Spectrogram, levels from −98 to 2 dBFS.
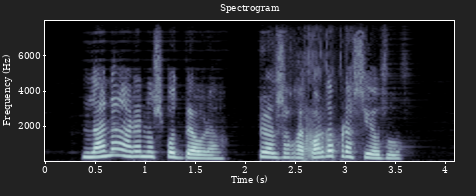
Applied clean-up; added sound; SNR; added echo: neural mask model DeepFilterNet 3.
